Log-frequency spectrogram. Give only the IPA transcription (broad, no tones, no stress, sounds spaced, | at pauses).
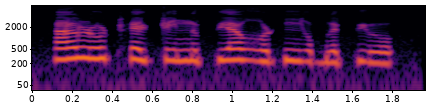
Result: a ɭ o ʈʰ ɛ j ʈ i n ʊ pʲ a ʁʷ i ʈ ɲ ɔ b ɛ pʲ o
